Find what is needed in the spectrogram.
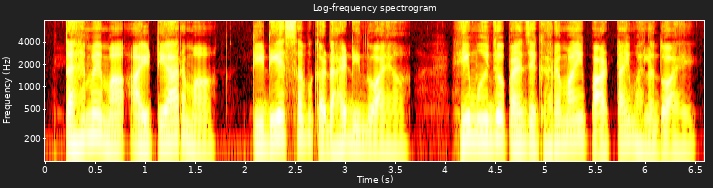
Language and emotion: Sindhi, neutral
